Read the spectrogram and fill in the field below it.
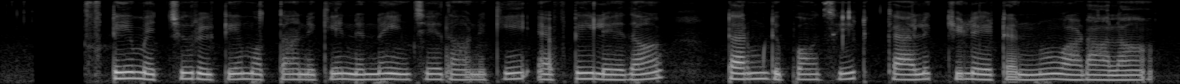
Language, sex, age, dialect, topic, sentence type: Telugu, female, 18-24, Southern, banking, statement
